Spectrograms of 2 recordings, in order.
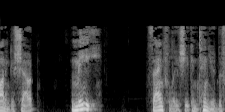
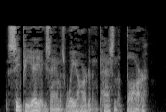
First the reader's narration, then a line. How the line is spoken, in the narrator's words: I muttered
